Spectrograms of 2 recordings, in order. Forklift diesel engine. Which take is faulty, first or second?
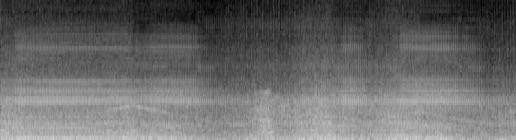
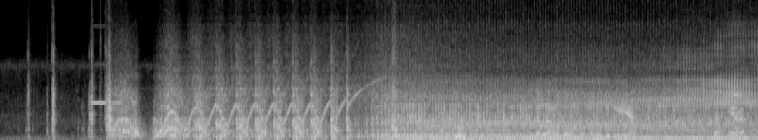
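second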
